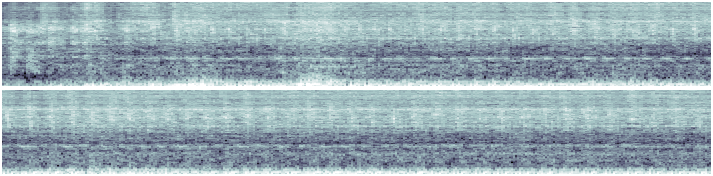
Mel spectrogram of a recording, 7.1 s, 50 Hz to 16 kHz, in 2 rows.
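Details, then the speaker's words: Classic Mini, first start in 12 years despite low compression: engine catches, revs briefly, then settles into a low, steady, even idle with no knocks or misses; normal idle. "Yes. That sounds so [ __ ] good. Oh, mate. Good for you, son."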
